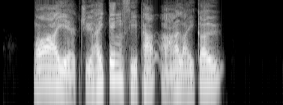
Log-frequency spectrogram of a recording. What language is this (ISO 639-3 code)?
yue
